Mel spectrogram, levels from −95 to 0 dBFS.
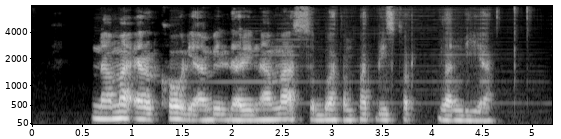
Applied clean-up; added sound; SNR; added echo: neural separator model SepFormer DNS4.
